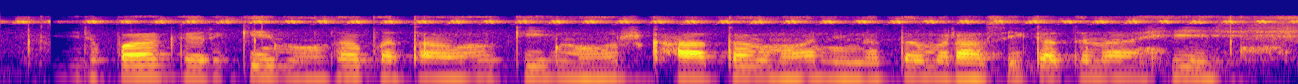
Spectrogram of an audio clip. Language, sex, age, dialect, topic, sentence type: Chhattisgarhi, male, 18-24, Western/Budati/Khatahi, banking, statement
